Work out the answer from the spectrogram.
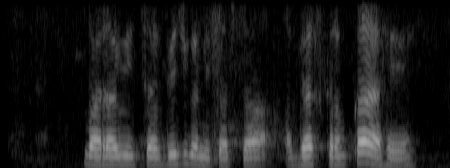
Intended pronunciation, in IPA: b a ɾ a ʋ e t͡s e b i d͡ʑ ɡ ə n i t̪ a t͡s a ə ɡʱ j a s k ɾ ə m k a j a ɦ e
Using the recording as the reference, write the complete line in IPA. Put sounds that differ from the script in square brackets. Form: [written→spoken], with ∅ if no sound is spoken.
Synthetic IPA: b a ɾ a ʋ [e→i] t͡s [e→a] b i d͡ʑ ɡ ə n i t̪ a t͡s a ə [ɡʱ→bʱ] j a s k ɾ ə m k a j a ɦ e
